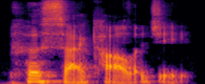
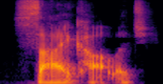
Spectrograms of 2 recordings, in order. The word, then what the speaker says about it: psychology: Again, not psychology, just psychology. So then, down here on the next one, similar to psychology, we have psychiatrist. Now, psychiatrist is a doctor who is an expert of psychology, okay?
